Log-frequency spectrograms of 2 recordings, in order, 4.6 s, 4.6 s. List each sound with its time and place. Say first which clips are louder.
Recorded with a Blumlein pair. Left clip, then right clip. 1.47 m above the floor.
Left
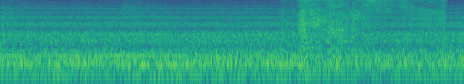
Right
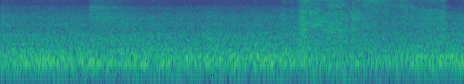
0.0 s a fan: left 6 dB; 35° left
2.8 s tearing paper: left 10 dB; 65° left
